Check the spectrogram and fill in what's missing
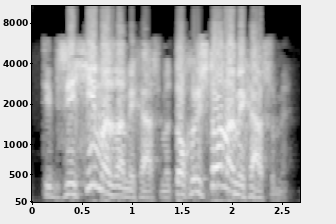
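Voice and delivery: loud, insistent preacher's answer; emphatic retort. Real, not acted. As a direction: drive it home loudly. Preacher's forceful answer to objectors. (εμφατική, δυνατή απάντηση κηρύγματος)

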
